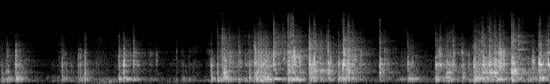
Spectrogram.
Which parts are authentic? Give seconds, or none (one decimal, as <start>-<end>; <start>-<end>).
2.9-5.5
